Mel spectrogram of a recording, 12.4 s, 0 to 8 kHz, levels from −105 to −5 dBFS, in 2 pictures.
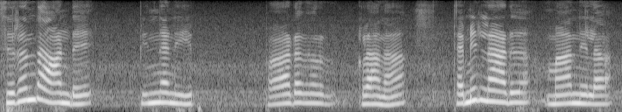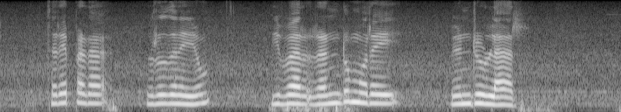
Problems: constant background noise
